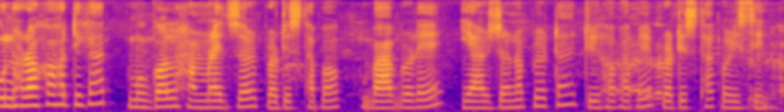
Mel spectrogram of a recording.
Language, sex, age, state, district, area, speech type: Assamese, female, 60+, Assam, Tinsukia, rural, read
